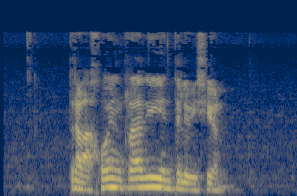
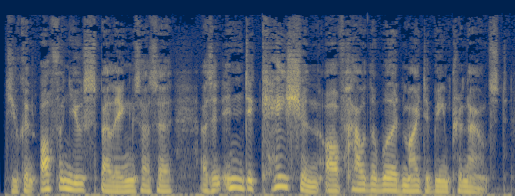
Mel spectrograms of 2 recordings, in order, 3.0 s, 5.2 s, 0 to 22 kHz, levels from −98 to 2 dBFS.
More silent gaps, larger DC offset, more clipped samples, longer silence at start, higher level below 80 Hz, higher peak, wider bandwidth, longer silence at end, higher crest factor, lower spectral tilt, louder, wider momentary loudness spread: neither; neither; neither; first, 0.7 s vs 0.05 s; second, -62 dBFS vs -46 dBFS; about the same, -6 dBFS vs -4 dBFS; second, 11.5 kHz vs 16.5 kHz; first, 0.7 s vs 0.05 s; about the same, 18 dB vs 16 dB; about the same, -6 dB/octave vs -5.5 dB/octave; about the same, -22 LUFS vs -20 LUFS; about the same, 8 LU vs 8 LU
